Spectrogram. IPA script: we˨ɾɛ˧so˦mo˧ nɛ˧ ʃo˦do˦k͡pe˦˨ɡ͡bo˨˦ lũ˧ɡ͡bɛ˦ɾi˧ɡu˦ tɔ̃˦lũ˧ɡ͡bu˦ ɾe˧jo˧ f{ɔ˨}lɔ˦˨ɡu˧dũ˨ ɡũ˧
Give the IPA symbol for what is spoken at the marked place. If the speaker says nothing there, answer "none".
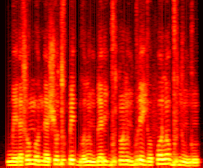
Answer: ɔ˦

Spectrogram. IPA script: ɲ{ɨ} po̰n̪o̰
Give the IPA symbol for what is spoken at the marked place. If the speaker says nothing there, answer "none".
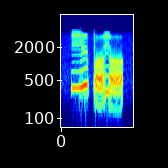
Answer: ɨ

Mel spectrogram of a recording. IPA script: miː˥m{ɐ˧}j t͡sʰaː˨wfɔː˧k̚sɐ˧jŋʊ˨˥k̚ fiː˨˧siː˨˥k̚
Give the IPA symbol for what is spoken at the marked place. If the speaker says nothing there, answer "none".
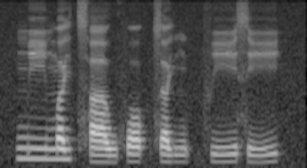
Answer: ɐ˥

